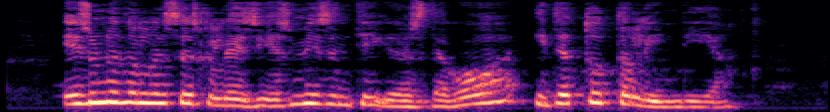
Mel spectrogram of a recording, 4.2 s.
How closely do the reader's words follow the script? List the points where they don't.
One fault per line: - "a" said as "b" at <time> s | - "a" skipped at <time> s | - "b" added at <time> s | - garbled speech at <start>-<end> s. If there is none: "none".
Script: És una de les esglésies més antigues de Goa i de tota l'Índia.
none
